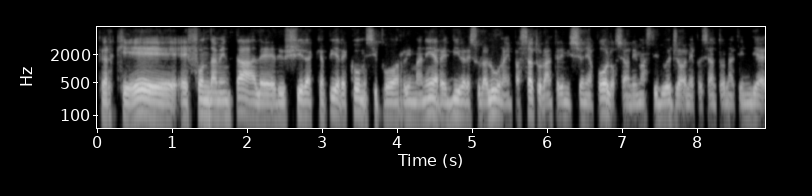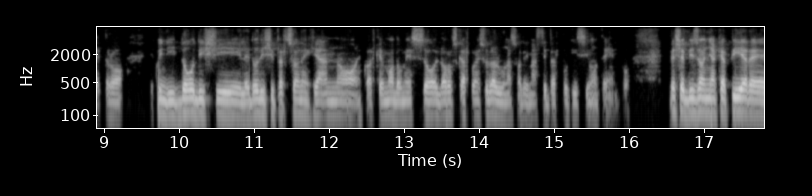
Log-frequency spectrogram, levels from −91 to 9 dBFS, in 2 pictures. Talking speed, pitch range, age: 180 wpm, 100-115 Hz, 20-39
